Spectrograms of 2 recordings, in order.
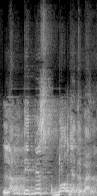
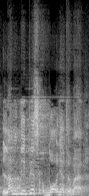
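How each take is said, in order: No difference in how they are said.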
